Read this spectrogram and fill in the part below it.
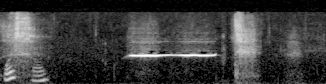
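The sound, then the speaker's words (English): A person whistles one steady, clear high note for about a second, fairly loud, with brief bursts of speech just before and after it. “Whistle?”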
